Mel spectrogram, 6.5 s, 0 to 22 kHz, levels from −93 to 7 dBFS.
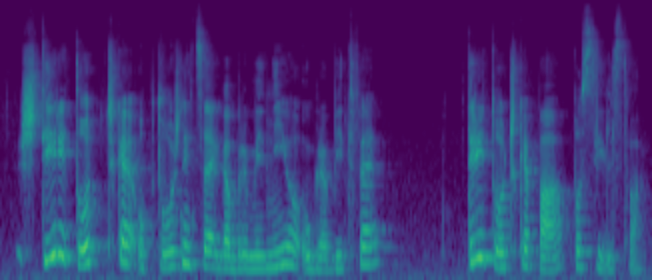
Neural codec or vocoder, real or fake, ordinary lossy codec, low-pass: none; real; none; 19.8 kHz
